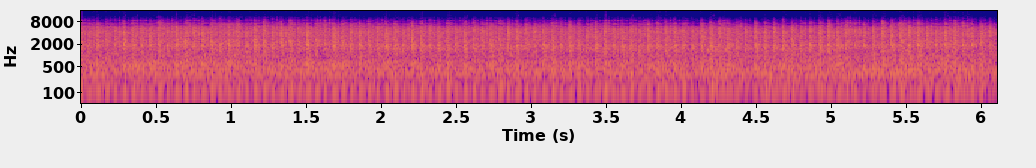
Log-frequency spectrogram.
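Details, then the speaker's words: New Holland Farmer 35 tractor, oil-immersed brakes formerly loud from bad oil, after refilling with Atlantis UTTO: steady engine rumble while braking in reverse, no squeal or grind; wet brakes working quietly. "मैंने ये break लगाया बिल्कुल भी आवाज नहीं है अब इसको हम रिवर्स में भी ब्रेक लगाएंगे बिल्कुल भी आवाज नहीं है"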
